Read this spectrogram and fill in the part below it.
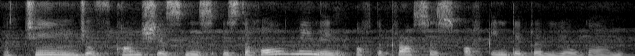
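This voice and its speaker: A woman reading spiritual texts aloud in a solemn, measured, deliberate devotional manner. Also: fairly high pitch, soft background music, rough recording.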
